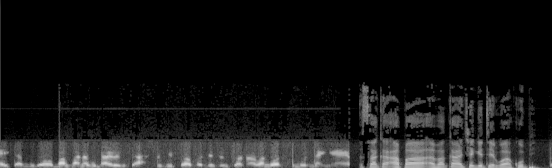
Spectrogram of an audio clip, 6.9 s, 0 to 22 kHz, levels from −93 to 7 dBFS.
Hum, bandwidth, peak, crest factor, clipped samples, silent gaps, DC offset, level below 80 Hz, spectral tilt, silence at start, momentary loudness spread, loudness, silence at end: none; 11.5 kHz; -4 dBFS; 18 dB; under 0.1%; none; under 0.1%; -44 dBFS; -5.5 dB/octave; 0 s; 9 LU; -22 LUFS; 0 s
